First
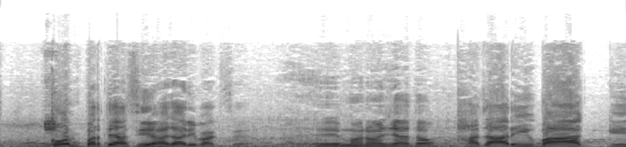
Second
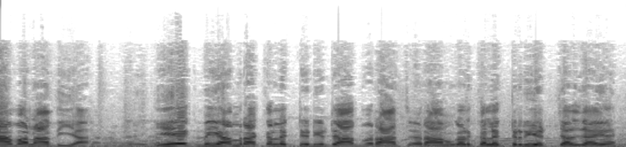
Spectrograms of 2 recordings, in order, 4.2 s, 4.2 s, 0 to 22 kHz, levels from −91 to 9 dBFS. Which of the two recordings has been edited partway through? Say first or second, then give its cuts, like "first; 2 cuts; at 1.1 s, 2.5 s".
first; 1 cut; at 3.1 s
